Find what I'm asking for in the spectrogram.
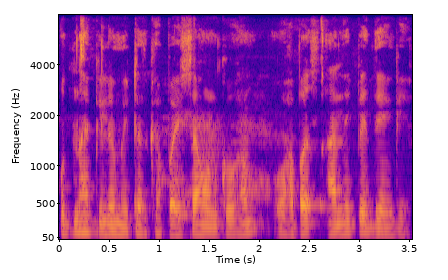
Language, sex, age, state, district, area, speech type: Hindi, male, 45-60, Uttar Pradesh, Prayagraj, rural, spontaneous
